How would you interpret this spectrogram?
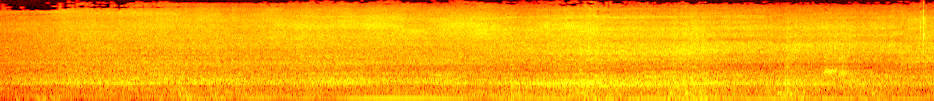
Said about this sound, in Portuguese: Um ônibus repleto de pessoas acabou de passar.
